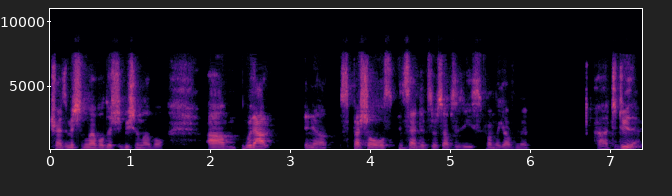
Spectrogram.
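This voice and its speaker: Speaking very fast, a man keeps his medium-pitched voice in fairly even intonation. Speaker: energy policy expert presenter. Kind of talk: webinar presentation. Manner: halting, many fillers and repeats.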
